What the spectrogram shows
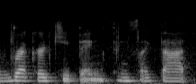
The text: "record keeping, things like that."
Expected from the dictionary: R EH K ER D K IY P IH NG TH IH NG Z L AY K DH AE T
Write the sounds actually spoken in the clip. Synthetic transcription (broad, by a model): R EH K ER D K IY P IH NG TH IH NG Z L AY K DH AE T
